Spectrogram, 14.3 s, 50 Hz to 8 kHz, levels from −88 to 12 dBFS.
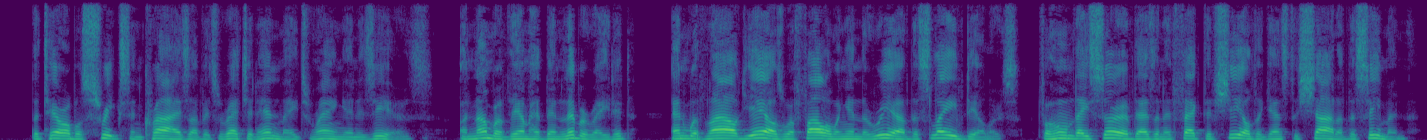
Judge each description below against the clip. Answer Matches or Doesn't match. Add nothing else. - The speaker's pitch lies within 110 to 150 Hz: Matches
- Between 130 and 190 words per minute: Doesn't match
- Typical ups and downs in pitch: Matches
